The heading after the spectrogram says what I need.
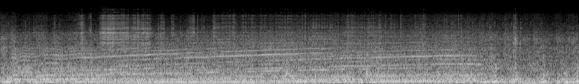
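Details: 1950 Ford F2 pickup, 4-speed spur-gear non-synchro crashbox, double clutched with some bumped shifts: loud engine pull with clear whine rising through each gear; normal straight-cut gear whine.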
